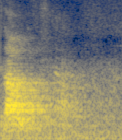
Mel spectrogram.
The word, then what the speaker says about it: тау: Это не ти читается, это читается тау.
